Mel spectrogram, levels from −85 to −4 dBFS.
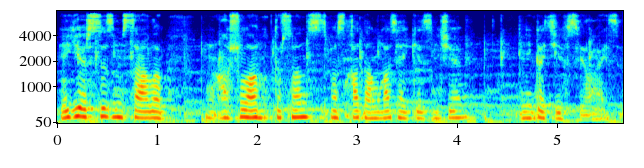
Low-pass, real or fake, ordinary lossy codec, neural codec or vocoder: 7.2 kHz; fake; Opus, 32 kbps; codec, 16 kHz, 16 kbps, FreqCodec, larger model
